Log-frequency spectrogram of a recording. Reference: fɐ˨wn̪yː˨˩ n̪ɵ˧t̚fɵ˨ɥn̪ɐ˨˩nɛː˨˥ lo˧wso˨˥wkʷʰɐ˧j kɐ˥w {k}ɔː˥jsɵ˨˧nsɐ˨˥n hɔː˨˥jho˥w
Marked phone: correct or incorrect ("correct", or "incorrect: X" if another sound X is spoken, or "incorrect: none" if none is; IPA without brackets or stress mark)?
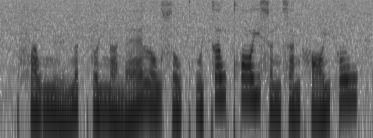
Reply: incorrect: kʰ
